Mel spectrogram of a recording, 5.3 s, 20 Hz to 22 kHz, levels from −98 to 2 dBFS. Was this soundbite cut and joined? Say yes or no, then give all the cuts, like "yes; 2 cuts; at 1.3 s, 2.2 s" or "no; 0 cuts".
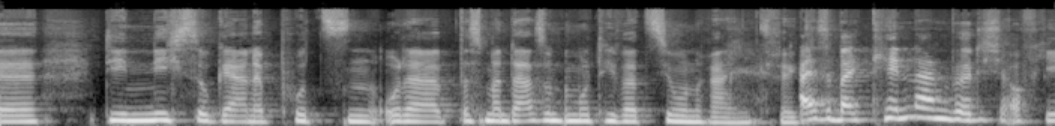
yes; 1 cut; at 2.8 s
